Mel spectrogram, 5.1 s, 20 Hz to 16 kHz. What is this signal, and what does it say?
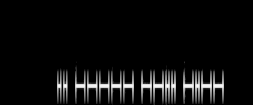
Morse code, heard as a keyed tone, about 20 wpm, 700 Hz. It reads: I0ZY
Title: DXCC-100 Call Signs - 4 Characters - Repeated 2x - 20wpm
